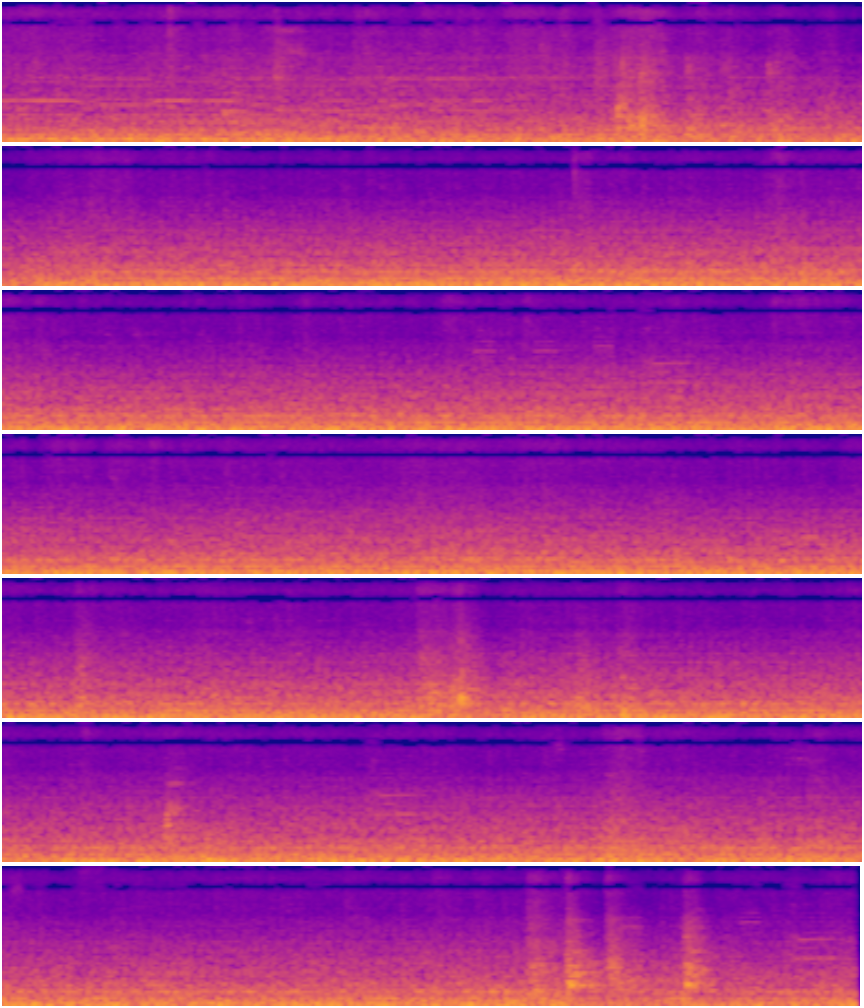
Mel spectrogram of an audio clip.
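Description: Steady low machine rumble with a constant hum, from the machinery of a building's garbage room, with a few brief knocks as plastic garbage bags are handled.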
